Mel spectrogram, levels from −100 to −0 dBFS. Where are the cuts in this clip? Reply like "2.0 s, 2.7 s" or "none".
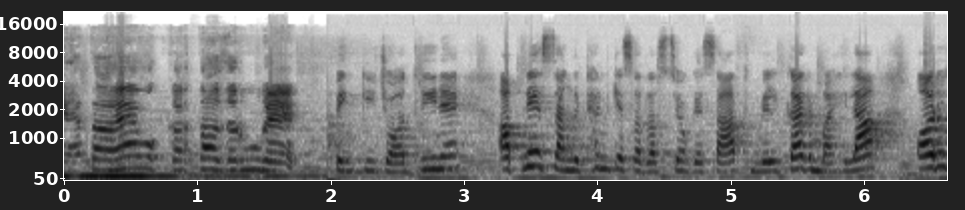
2.0 s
